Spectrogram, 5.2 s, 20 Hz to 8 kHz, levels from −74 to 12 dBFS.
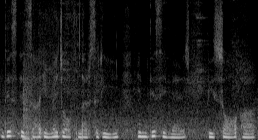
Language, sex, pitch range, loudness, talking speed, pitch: English, female, 195-225 Hz, -17 LUFS, 150 wpm, 210 Hz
